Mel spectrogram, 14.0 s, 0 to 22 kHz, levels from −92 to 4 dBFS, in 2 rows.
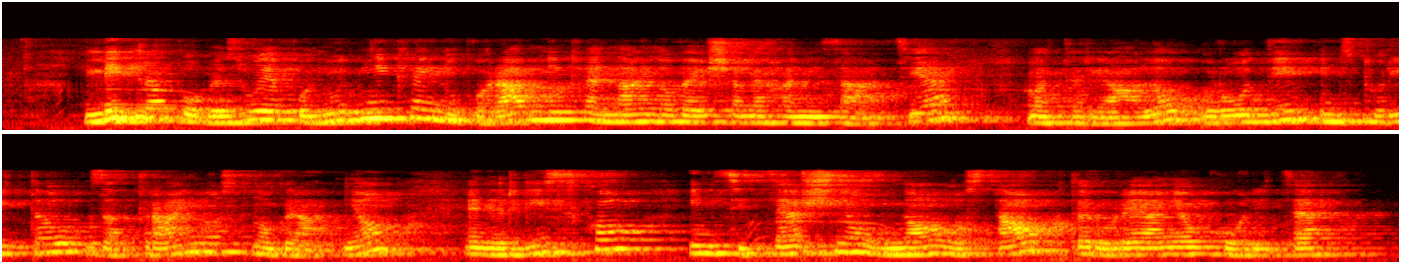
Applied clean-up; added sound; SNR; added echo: neural separator model SepFormer DNS4.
